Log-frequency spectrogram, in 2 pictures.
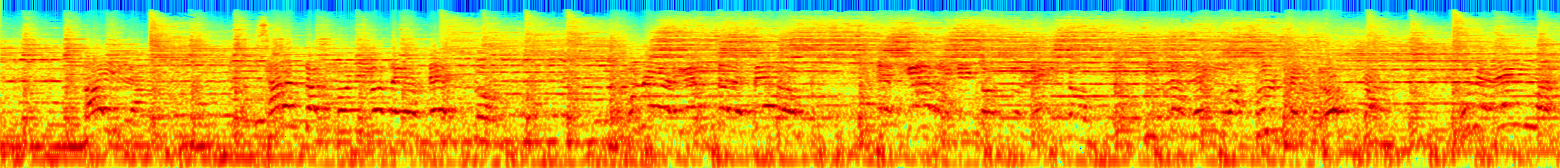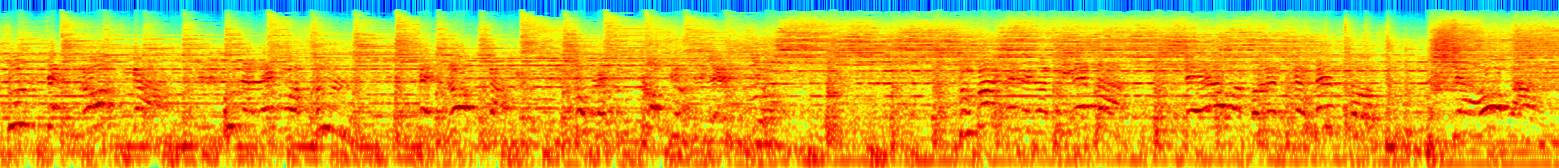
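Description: Live instrumental rock: drum kit and electric guitar playing steadily, with a violin line wavering over them.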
